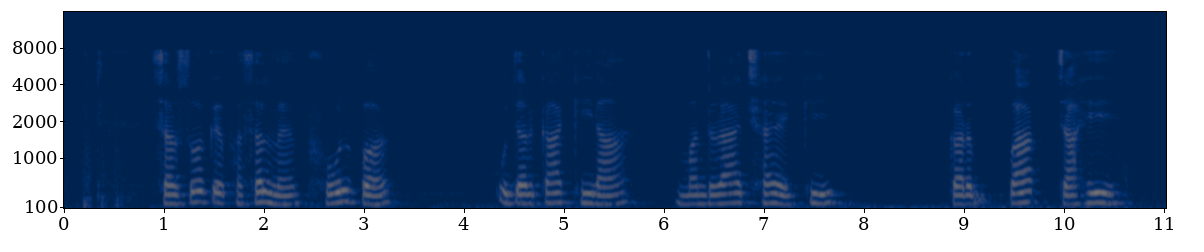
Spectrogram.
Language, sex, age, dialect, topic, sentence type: Maithili, male, 18-24, Bajjika, agriculture, question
